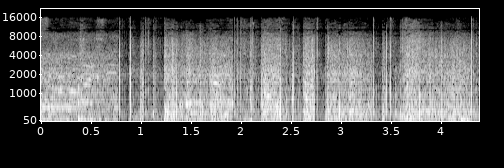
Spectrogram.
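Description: Aerial fireworks bursting overhead: a rapid, uneven string of sharp bangs and crackles over a continuous low rumble, starting under a second in.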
